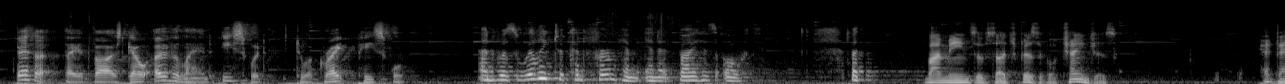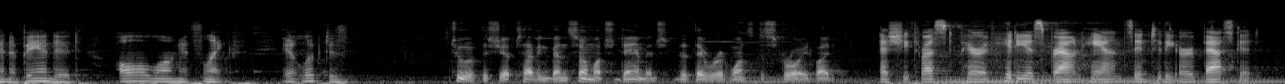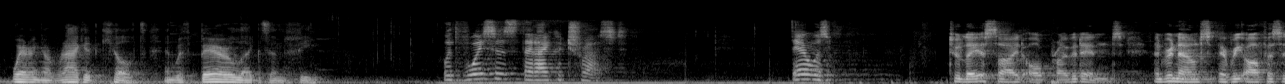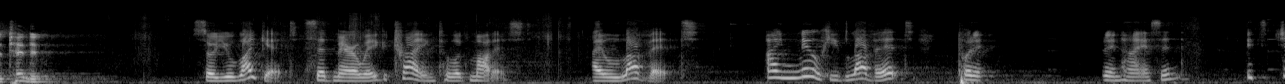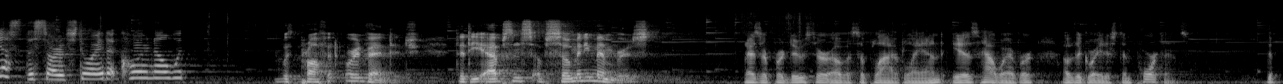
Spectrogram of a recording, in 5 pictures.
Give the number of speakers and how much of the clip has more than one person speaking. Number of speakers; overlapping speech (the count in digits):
10, no overlap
